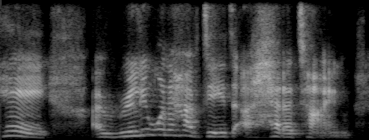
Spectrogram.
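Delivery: ordinary delivery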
